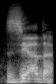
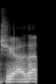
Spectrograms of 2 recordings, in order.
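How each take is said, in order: First: The word begins with a 'z' sound. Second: The word begins with a 'j' sound. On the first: The speaker calls it right. "ज़्यादा है, ठीक है" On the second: The speaker calls it wrong. "ज़्यादा नहीं"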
